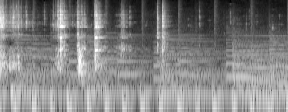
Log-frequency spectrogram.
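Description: Ice and a metal bar spoon clinking in a glass mixing glass as a cocktail is stirred and readied for straining: half a dozen sharp, irregular clinks in the first two and a half seconds. Background music plays throughout.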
